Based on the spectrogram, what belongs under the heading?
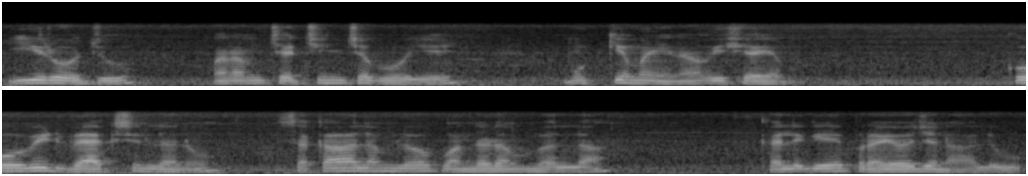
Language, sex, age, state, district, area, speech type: Telugu, male, 18-30, Andhra Pradesh, Palnadu, rural, spontaneous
